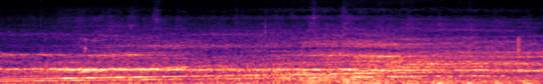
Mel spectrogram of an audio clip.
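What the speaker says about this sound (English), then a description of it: "train is going further, heading to Alto Münster" A train rumbles steadily with a continuous low drone and rising whining tones as it pulls away toward Altomünster, no talking.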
